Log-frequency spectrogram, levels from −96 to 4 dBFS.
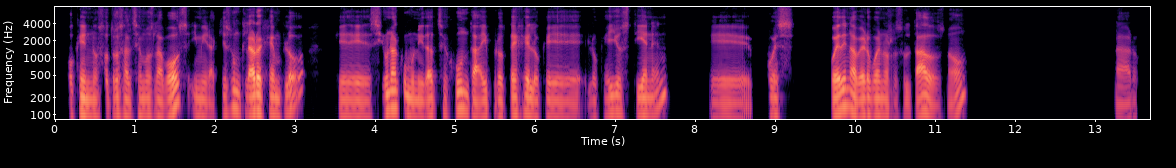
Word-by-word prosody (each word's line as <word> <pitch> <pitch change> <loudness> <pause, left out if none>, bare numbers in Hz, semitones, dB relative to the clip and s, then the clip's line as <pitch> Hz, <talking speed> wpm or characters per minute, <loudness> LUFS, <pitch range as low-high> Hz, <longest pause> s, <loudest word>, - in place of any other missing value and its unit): o - - -7
que 100 - +3
nosotros 95 +1 -4
alcemos 95 0 -4
la 95 - +1
voz, 100 - +4
y 100 - -7
mira, 90 -3 -4
aquí 105 - -11
es 100 - -11
un 130 -2 0
claro 105 0 +9
ejemplo, 100 -3 0 0.3
que 90 -2 -3
si 90 - -8
una 135 +3 +6
comunidad 95 -6 0
se 95 - -11
junta 120 -6 +1
y 90 - 0
protege 100 +3 0
lo 90 -2 -1
que 90 -2 -5
lo 90 +1 -12
que 90 +2 -15
ellos 105 0 -3
tienen, 100 - -2 0.5
eh, 85 0 -6 0.2
pues - - -6 0.4
pueden 125 +8 +6
haber 95 -1 +4
buenos 95 -2 -1
resultados, 75 -2 0
¿no? - - -5 1.9
Claro. 80 +1 -9
95 Hz, 155 wpm, -26 LUFS, 90-105 Hz, 1.9 s, claro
